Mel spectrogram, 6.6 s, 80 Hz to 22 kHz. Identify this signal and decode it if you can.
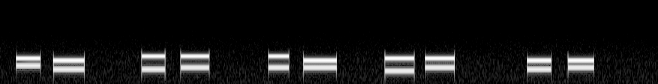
DTMF, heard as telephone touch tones, dialled by hand, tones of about 280 ms. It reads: 04 69 97 28 47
